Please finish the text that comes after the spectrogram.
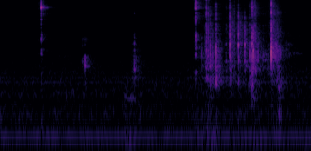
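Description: A computer keyboard is tapped with a few scattered keystrokes, then a quick burst of rapid clicking typing, quiet and close over a faint electrical hum, with no talking.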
